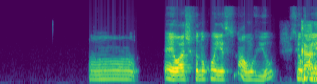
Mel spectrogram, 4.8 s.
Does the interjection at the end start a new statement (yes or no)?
yes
